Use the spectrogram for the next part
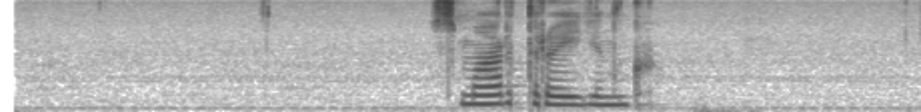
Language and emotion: Russian, neutral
